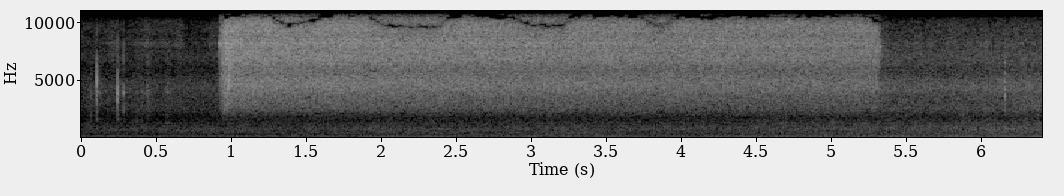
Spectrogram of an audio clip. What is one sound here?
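A spray can hisses steadily as paint sprays out.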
